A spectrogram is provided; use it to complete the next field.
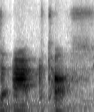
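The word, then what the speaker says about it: Akhthos: And his name is Actos, yeah? Yes. Shan, do you want to just recap how that's spelled?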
